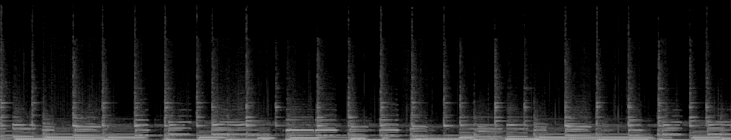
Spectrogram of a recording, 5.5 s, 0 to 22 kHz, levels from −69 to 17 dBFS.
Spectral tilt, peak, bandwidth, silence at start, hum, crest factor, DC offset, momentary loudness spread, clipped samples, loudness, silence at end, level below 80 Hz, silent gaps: -6 dB/octave; -6 dBFS; 18.5 kHz; 0 s; none; 12 dB; under 0.1%; 3 LU; under 0.1%; -19 LUFS; 0 s; -28 dBFS; none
